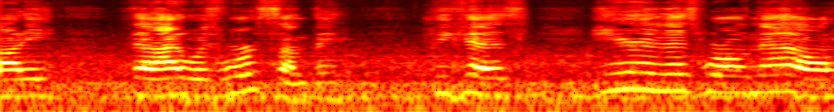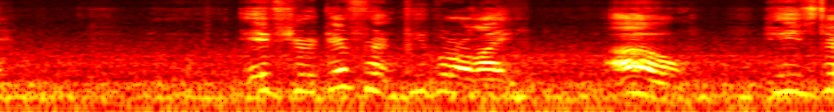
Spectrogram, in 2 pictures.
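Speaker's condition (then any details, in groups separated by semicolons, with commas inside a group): Low tone cerebral palsy; able to communicate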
